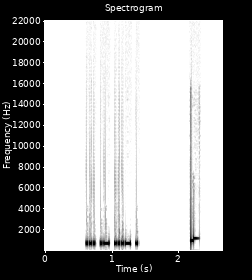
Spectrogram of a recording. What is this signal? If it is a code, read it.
Morse code, heard as a keyed tone, about 44 wpm, 700 Hz. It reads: SAVE
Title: Sentences from Top 1100 Words - New Word Drill Alt - 45wpm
